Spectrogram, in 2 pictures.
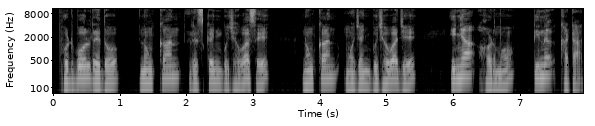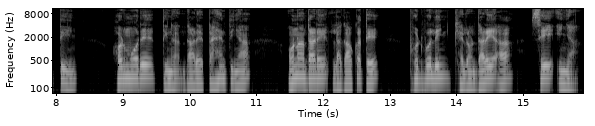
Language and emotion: Santali, neutral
